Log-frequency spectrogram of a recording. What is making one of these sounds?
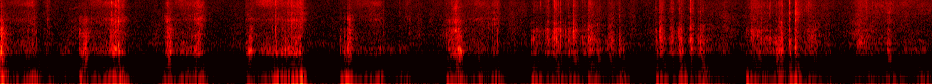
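A comb swishes through long hair in short strokes.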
